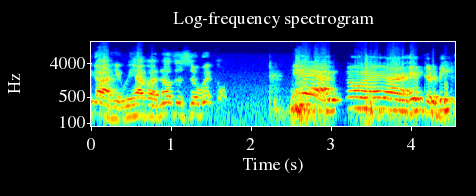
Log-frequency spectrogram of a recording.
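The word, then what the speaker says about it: Zwickel: Zawickle, yeah, I'm supposed to pronounce it Zawickle.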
